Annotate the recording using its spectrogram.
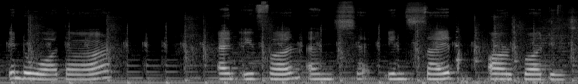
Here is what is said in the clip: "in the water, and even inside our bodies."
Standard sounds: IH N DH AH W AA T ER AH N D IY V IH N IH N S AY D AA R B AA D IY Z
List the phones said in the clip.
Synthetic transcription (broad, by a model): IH N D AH W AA T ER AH N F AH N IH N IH N S AY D AA R B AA D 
